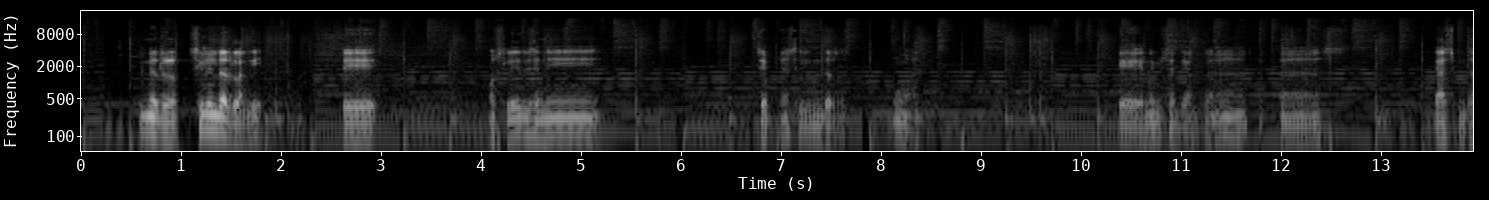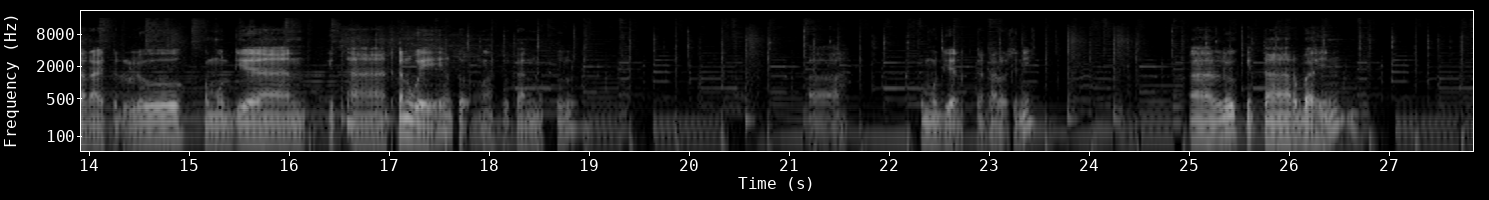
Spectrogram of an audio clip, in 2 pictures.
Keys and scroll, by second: 17.7 w, 26.7 e.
